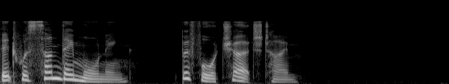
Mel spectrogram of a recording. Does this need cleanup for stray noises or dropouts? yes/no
no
